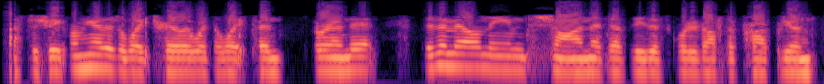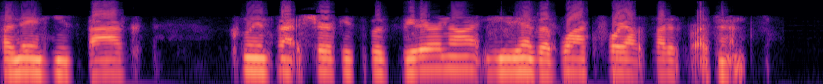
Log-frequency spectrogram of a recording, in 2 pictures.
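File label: Sheriff East County, scanner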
